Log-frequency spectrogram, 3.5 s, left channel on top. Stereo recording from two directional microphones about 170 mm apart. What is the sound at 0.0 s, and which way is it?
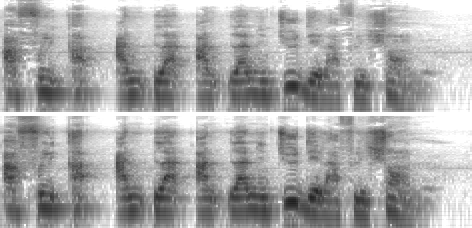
Speech, 35° right (ahead or behind).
